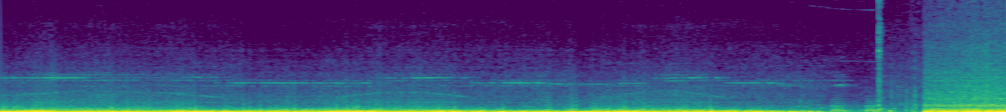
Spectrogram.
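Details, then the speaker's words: Eagle Talon (DSM) after new head gasket and transmission rebuild, idle screw adjusted, slightly rich: deep, heavy exhaust rumble at a steady, even idle with slight lope; runs properly, though a possible leak sound is noted afterward. "oh it sounds so good I wish you guys can feel the deep bass tone in this car makes this crazy"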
